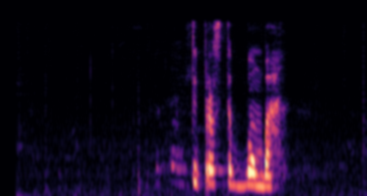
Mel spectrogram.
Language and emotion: Russian, positive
